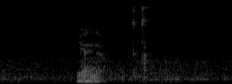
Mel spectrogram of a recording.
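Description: A pause in a man's speech: a short, quiet spoken "ya" about a second in, followed by a faint click. Otherwise near silence.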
